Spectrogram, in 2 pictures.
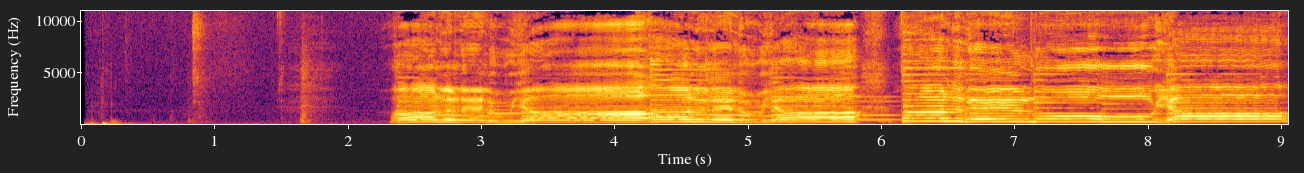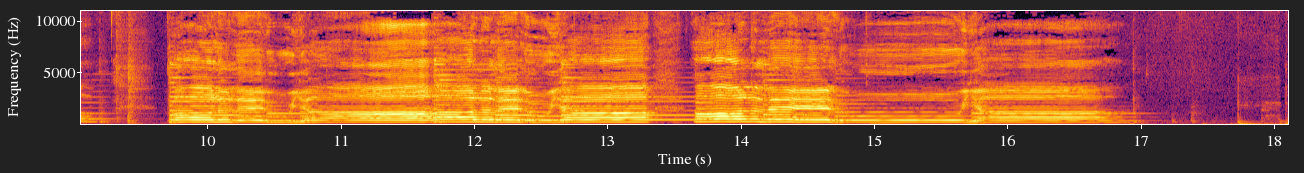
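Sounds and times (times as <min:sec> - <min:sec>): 
soprano singing an alleluia: 0:02.3 - 0:17.2.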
